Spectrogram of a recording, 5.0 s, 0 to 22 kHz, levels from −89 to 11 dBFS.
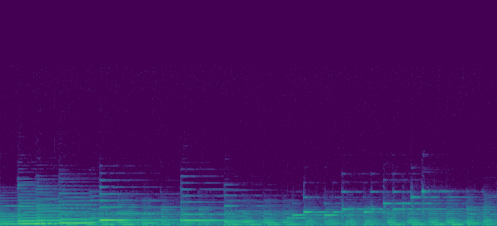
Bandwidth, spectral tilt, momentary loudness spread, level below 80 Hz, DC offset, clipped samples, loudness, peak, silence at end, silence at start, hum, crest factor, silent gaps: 5.4 kHz; -8.5 dB/octave; 10 LU; -60 dBFS; under 0.1%; under 0.1%; -25 LUFS; -10 dBFS; 0 s; 0 s; none; 14 dB; none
